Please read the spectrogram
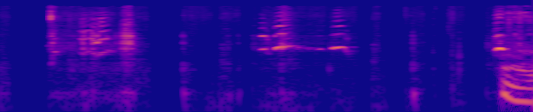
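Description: Faint handling sounds of a small diecast model car being turned by hand on a tabletop, with a short squeak about two seconds in.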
